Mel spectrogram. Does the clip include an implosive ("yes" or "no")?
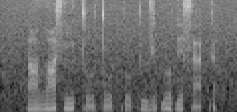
yes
